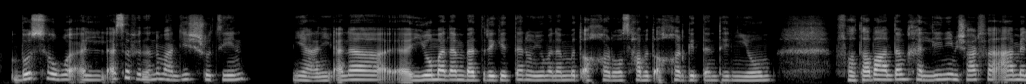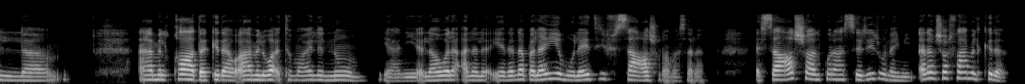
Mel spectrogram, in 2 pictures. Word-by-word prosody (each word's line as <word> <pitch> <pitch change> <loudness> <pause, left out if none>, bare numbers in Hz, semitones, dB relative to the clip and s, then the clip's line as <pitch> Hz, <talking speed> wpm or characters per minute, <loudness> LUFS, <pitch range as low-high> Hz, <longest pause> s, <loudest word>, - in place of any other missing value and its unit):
بُص 255 +5 +4
هو 230 -3 +1
للأسف 240 +7 -1
إن - - -2
أنا 250 - -4
ما 235 - -2
عنديش 230 +4 -2
روتين 215 +3 -3 0.4
يعني 185 -2 -3
أنا 220 +5 +3 0.2
يوم 215 +3 +3
أنام 215 -1 +3
بدري 200 0 +2
جدًا 205 +2 -2
ويوم 200 0 -1
أنام 200 0 -2
متأخّر 205 -1 -3
وأصحى 195 +2 -1
متأخّر 200 +1 -2
جدًا 195 -1 -4
تاني 195 -1 -6
يوم، 190 +2 -1 0.6
فطبعًا 205 +3 +2
ده 230 - +2
مخليني 225 0 -2
مش 225 -1 -1
عارفة 225 +1 -1
أعمل 205 -4 0 1.2
أعمل 220 0 +2
قاعدة 220 -2 +5
كده 210 +1 +2
أو 190 - +1
أعمل 215 0 +3
وقت 215 -1 +2
معيّن 205 +1 -4
للنوم، 195 -3 -3
يعني 165 +1 -6
اللي 190 - -1
هو 200 +2 +3
لأ 210 - +4
أنا 200 - -2 0.2
يعني 200 0 -2
أنا 230 +3 +2
بانيِّم 230 +2 +2
ولادي 230 +5 0
في 245 - -11
الساعة 205 -5 +1
22:00 150 - -3
مثلًا، 85 +1 -10 0.5
الساعة 220 +2 +3
22:00 265 -1 +2
هنكون 235 +1 -4
على 230 - -1
السرير 230 +3 -2
ونايمين، 180 -6 -5
أنا 275 +4 +3
مش 275 - 0
عارفة 285 0 +1
أعمل 275 -2 0
كده، - - -1
210 Hz, 175 wpm, -23 LUFS, 195-230 Hz, 1.2 s, قاعدة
